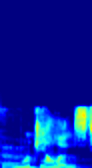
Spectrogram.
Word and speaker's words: Morgellons: Morgellons disease. – Morgellons disease is a byproduct of GM foods.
